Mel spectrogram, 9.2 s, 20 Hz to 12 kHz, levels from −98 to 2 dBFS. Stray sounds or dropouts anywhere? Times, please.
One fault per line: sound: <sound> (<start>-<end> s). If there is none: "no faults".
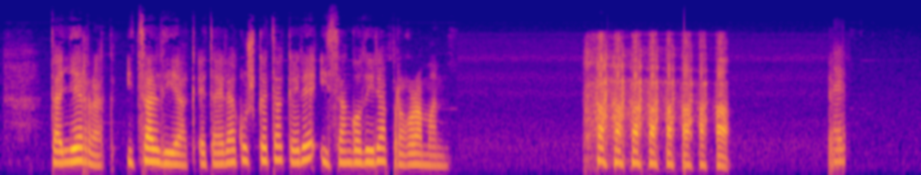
sound: laugh (5.8-7.4 s)
sound: laugh (8.3-8.5 s)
